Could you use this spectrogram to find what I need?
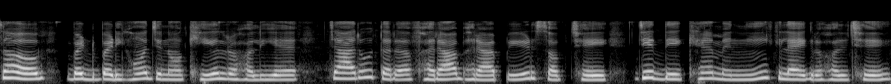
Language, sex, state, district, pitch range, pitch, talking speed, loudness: Maithili, female, Bihar, Madhepura, 220-260 Hz, 235 Hz, 135 wpm, -16 LUFS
